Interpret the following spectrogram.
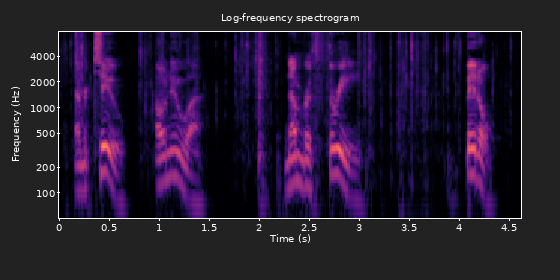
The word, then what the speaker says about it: Bitil: Number three, Bitil. I know it's supposed to be pronounced Beetle, but like, it's just the word Beetle, but spelt horribly.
